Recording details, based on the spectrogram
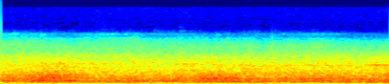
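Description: An airliner on a long takeoff roll at Sydney Airport gives a steady, loud roar of jet engines that holds nearly constant from start to finish.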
